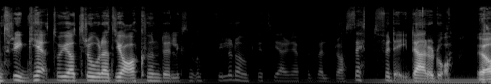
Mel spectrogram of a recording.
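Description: Mains hum runs through the whole recording as a steady low tone at 50 Hz, sitting roughly 15 dB below the speech. A ground loop or a nearby transformer is letting the power line leak into the signal path, so the hum never changes.

Automatic gain rising occurs from 2.17 to 4.46 s, just after "att jag kunde liksom". The input had dropped by about 23 dB as the talker moved, and the gain control responded by raising its gain over about two seconds. Voice and background swell together, but only about 4 dB of the lost level comes back.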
